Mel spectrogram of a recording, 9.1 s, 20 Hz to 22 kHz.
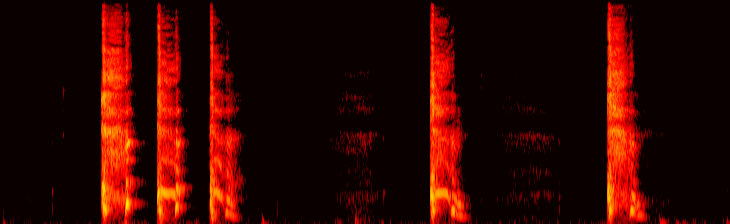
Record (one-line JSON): {"three_cough_length": "9.1 s", "three_cough_amplitude": 10253, "three_cough_signal_mean_std_ratio": 0.31, "survey_phase": "beta (2021-08-13 to 2022-03-07)", "age": "18-44", "gender": "Female", "wearing_mask": "No", "symptom_fatigue": true, "symptom_headache": true, "symptom_change_to_sense_of_smell_or_taste": true, "smoker_status": "Never smoked", "respiratory_condition_asthma": false, "respiratory_condition_other": false, "recruitment_source": "Test and Trace", "submission_delay": "1 day", "covid_test_result": "Positive", "covid_test_method": "RT-qPCR", "covid_ct_value": 16.0, "covid_ct_gene": "ORF1ab gene", "covid_ct_mean": 16.7, "covid_viral_load": "3300000 copies/ml", "covid_viral_load_category": "High viral load (>1M copies/ml)"}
